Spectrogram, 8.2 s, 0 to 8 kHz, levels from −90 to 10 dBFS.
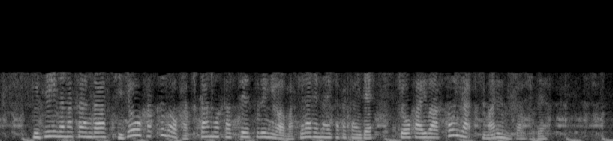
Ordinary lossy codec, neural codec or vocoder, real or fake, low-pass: AAC, 16 kbps; codec, 16 kHz, 4 kbps, FreqCodec, smaller model; fake; 7.2 kHz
